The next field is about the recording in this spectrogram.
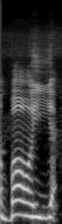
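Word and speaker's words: bye: قسم الكلمه جود وباي والاي في الاخر ما ننطقهاش جت جت ليه الاي جت عشان تساعد الواي اللي قاعده جنبها تقول واي عشان كده قلنا باي هو النطق بتاع الواي باي لكن الاي في الاخر ما انطقهاش يبقى جود باي جود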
